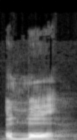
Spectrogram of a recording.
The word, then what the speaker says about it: Allah: Disebutkan dalam kitab tafsir Qur'anil Azim bahwasanya dalam bahasa Arab tidak ada alif dan al-lam, alif lam yang pengucapannya dengan tafkhim, dengan diberatkan pengucapannya dengan mengucapkan o, tidak ada kecuali dalam kosakata Allah.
